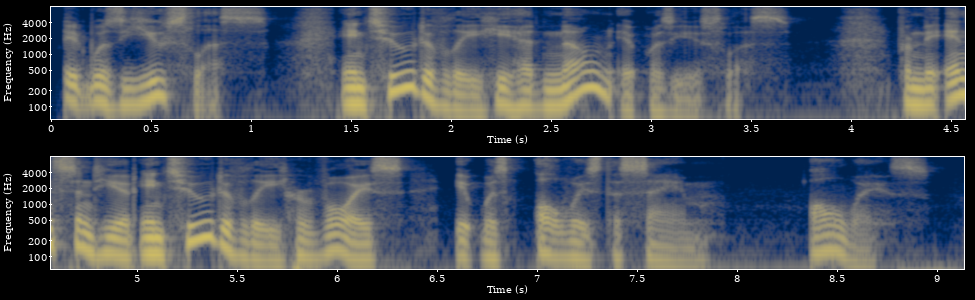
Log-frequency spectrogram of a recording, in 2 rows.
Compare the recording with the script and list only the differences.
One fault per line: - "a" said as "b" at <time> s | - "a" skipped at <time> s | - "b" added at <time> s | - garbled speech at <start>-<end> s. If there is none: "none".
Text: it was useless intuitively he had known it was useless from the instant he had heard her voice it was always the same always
- "heard" said as "intuitively" at 5.0 s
